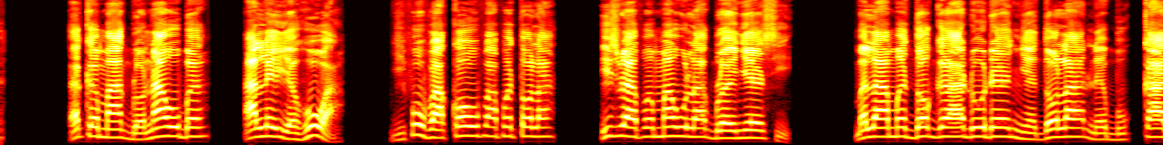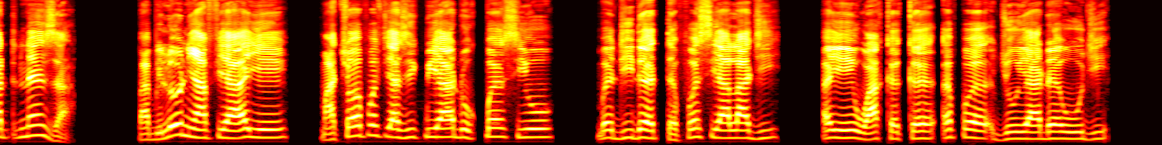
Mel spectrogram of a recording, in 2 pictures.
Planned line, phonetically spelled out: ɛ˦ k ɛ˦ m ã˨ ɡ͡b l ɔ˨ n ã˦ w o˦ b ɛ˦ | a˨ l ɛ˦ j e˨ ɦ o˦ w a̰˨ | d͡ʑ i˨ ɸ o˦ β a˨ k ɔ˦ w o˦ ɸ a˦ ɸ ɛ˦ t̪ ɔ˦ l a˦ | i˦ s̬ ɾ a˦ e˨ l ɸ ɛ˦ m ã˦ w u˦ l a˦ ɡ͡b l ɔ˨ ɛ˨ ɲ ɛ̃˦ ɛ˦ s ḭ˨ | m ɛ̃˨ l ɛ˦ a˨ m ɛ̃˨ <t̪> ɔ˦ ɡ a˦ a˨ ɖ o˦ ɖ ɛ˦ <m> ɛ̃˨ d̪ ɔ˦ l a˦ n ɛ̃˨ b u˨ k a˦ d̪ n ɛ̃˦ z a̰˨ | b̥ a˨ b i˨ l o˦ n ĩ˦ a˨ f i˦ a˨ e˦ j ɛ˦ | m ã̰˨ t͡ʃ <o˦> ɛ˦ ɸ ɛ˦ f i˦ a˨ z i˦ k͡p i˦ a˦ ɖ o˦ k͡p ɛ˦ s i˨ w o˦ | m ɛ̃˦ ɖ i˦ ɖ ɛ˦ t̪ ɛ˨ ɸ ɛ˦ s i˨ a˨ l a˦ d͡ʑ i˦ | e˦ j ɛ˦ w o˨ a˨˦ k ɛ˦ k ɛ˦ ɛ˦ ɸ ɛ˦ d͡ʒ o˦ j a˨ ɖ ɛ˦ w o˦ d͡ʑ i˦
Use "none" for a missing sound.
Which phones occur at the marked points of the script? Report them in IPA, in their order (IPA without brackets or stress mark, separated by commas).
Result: d̪, ɲ, ɔ˦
